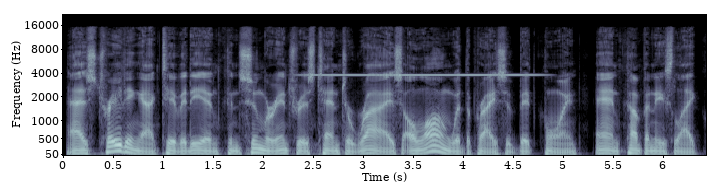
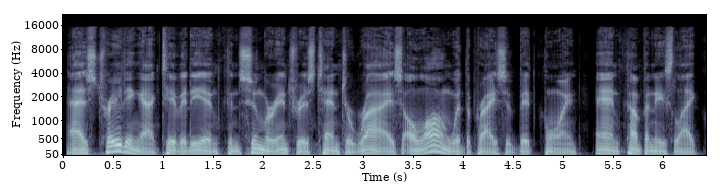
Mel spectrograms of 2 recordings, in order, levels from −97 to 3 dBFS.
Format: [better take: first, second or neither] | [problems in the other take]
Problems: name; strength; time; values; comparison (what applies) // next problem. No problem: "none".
second | high-pitched whine; loud; from 2.5 to 4.5 s; 4 kHz, 6 dB below the speech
